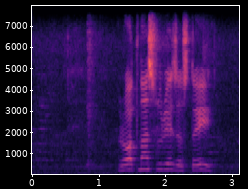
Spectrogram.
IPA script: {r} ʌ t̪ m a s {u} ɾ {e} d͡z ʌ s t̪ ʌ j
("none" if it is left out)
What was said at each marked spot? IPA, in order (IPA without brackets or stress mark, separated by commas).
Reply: r, u, e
